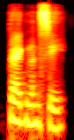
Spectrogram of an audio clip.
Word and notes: pregnancy: Indian

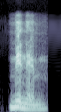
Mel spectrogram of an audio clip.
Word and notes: minim: Indian

